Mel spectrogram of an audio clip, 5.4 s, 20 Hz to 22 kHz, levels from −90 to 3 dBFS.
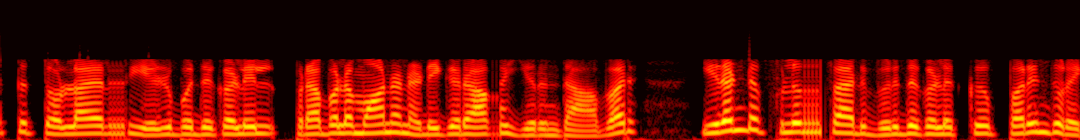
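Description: Three short robotic stutters with a 50 Hz buzz interrupt this telephone-band speech, at 0.56–0.62 s, 2.46–2.50 s and 4.02–4.10 s. They come from packet loss with the last packet repeated: the receiver replays its final 20 ms packet to fill 60, 40 and 80 ms gaps, while the G.711 coding limits everything to below 4 kHz.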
